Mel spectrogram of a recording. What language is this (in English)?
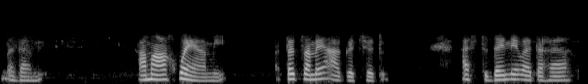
Sanskrit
